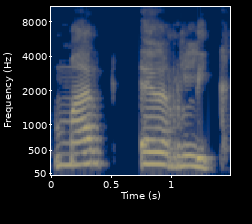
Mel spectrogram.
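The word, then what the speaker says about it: Marc Ehrlich: Yo soy Irma Gallo y me acompaña el doctor Mark Ehrlich. Espero haberlo Ándale, pronunciado bien.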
